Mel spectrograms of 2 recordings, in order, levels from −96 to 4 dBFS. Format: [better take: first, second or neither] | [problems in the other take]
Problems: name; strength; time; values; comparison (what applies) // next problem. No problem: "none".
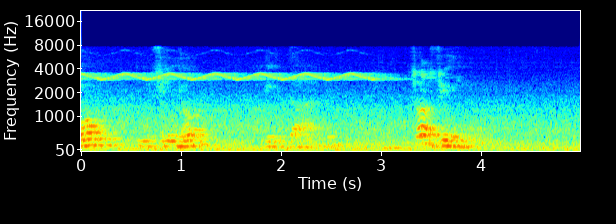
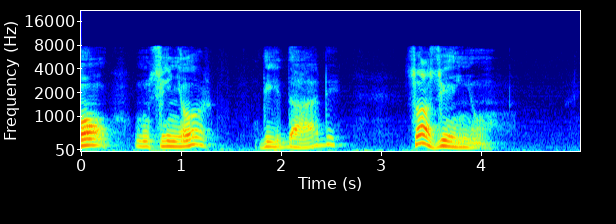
second | background sound (Alarm); 6 dB below the speech // room echo; dies away in 0.6 s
